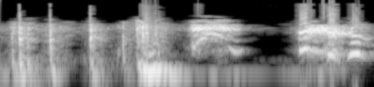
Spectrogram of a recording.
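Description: A door slams and is pounded on: four heavy, evenly spaced thuds, the last booming loudest, followed by a raised, strained voice calling for the locked door to be unlocked.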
